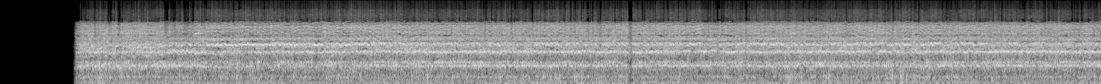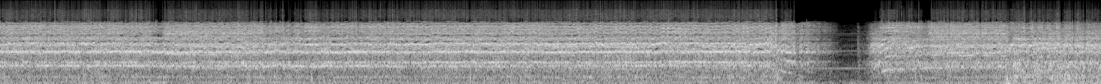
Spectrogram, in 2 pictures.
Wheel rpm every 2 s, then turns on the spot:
40, 210, 220, 230, 240, 240, 230, 220, 230, 200, 120.
none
